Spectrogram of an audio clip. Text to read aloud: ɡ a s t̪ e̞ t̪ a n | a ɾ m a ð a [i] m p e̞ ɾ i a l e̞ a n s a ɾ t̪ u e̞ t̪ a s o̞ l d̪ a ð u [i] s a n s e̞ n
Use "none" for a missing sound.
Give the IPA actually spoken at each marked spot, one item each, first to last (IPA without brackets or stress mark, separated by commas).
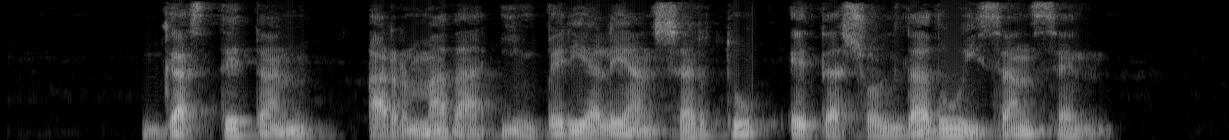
i, i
